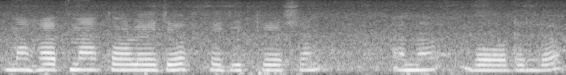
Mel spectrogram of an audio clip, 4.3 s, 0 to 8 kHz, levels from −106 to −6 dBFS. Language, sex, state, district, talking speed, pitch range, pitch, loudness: Malayalam, female, Kerala, Kasaragod, 100 wpm, 210-225 Hz, 220 Hz, -16 LUFS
